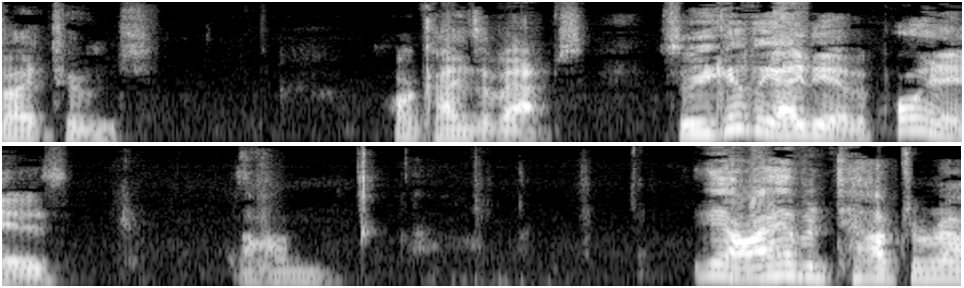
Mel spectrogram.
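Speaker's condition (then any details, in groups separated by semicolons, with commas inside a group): Cerebral palsy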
